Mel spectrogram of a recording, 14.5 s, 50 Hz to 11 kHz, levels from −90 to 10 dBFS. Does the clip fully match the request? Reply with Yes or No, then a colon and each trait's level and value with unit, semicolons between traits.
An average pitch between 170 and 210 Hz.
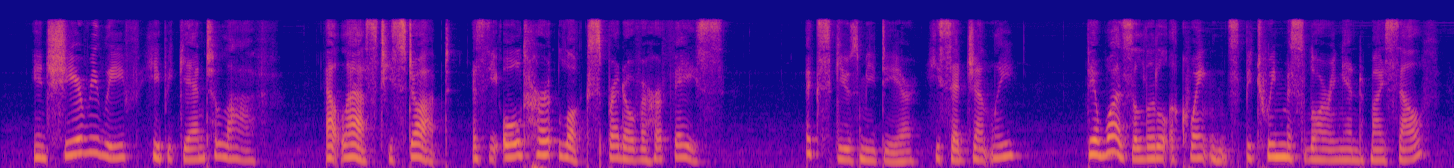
Yes: medium, 185 Hz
